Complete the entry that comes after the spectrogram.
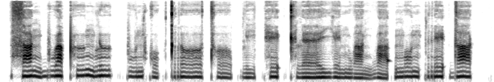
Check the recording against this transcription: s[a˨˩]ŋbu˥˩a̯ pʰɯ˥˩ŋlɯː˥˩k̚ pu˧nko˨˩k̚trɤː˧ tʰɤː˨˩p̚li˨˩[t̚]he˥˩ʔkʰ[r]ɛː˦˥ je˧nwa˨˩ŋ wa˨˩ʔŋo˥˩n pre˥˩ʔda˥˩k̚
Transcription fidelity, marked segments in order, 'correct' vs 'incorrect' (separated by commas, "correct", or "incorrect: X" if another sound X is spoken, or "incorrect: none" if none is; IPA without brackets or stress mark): incorrect: a˥˩, correct, incorrect: l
